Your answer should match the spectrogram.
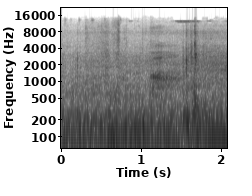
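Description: Truck engine running, heard from inside the cab as a steady low hum, with a few light clicks near the end.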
